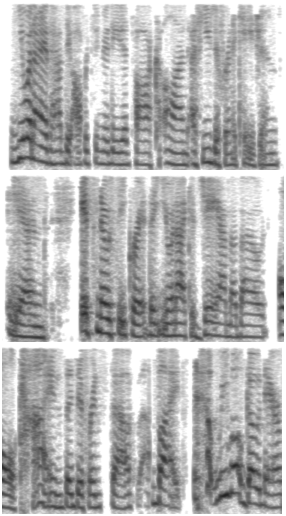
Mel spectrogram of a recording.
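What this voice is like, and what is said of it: Hoarse, strained, fading voice. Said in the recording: “I'm a little bit losing my voice today”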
